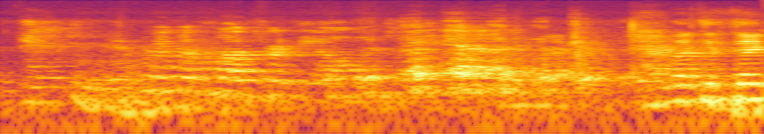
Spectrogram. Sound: laugh

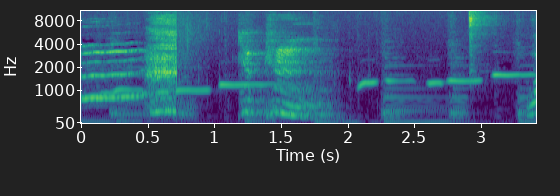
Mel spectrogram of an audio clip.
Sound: clears throat

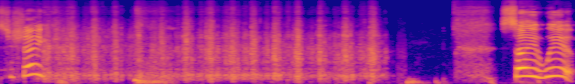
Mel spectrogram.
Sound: shaking noise

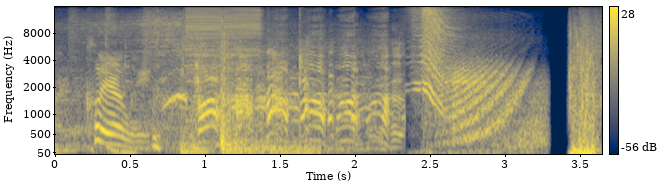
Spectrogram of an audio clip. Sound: laughter

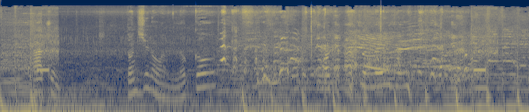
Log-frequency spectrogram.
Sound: laughs

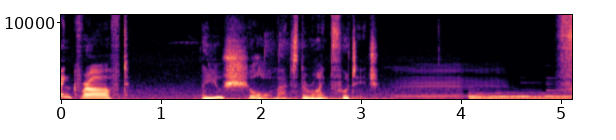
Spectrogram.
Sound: cow moos

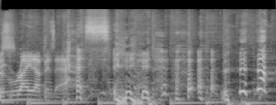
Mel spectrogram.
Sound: laughter

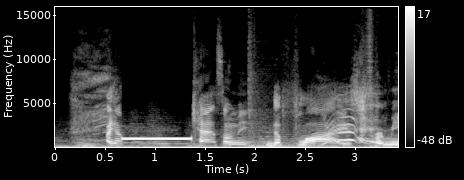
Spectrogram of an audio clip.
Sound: laughter; beep

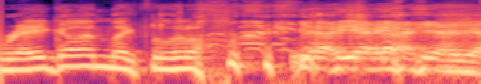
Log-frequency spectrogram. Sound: Charlie laughing

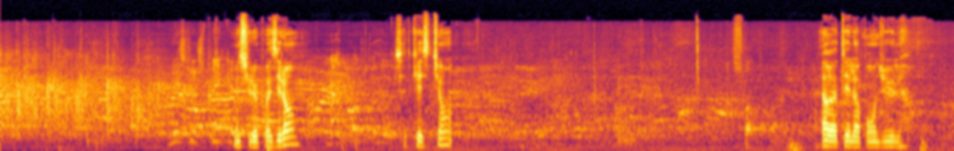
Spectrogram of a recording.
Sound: applause

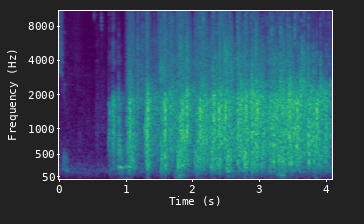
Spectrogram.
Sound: applause

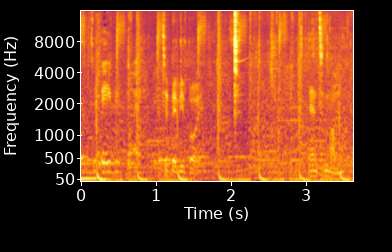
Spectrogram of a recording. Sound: glasses clinking

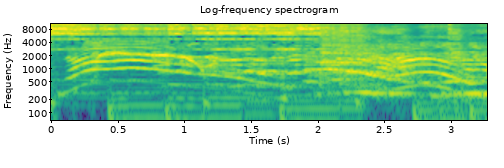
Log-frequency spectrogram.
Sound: bell ringing

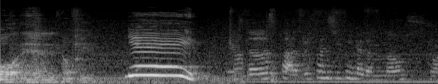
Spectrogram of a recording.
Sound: cheers

